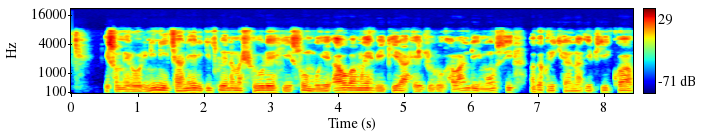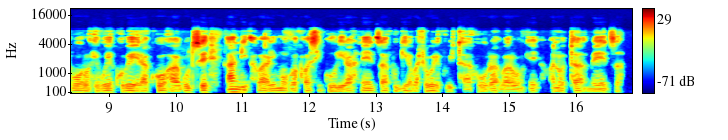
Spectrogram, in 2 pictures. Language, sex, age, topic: Rundi, male, 25-35, education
